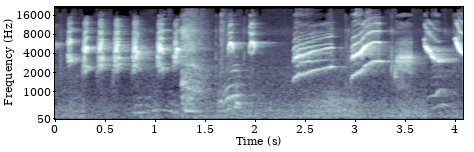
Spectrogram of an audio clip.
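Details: Long-tailed shrike in full song, recorded at home in a busy residential area and meant to get quiet shrikes singing; a quick run of sharp high chips, then a harsh burst and several sweeping whistles that rise and fall.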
